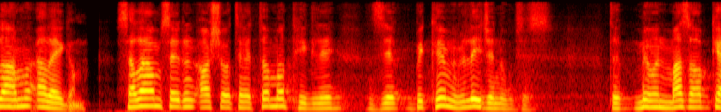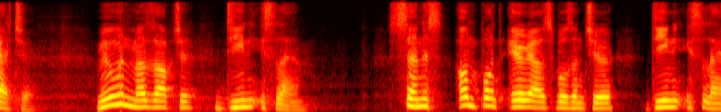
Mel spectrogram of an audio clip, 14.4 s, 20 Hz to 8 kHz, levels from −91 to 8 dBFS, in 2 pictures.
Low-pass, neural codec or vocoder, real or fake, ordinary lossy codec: 7.2 kHz; codec, 16 kHz in and 24 kHz out, 0.4 kbps, LongCat-Audio-Codec, two codebook decoder; fake; none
